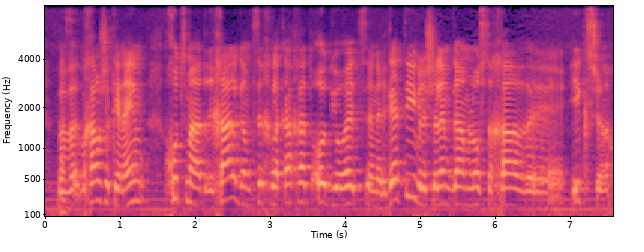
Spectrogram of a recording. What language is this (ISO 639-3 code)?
heb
